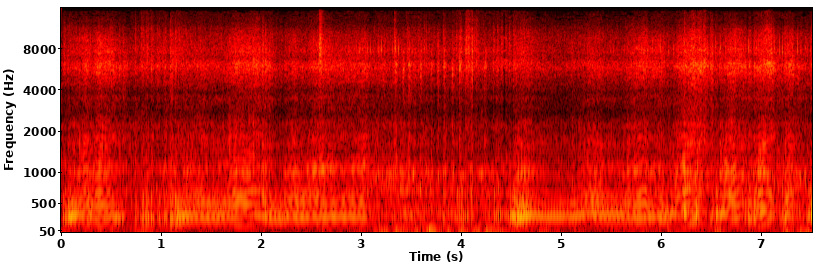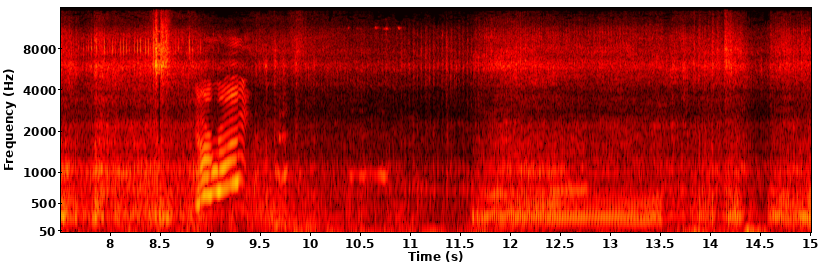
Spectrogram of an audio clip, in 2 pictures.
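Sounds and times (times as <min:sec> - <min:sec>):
dirt bike engine revving: 0:00.0 - 0:15.0.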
